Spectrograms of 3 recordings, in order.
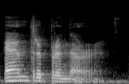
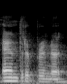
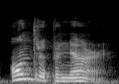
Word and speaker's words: entrepreneur: many people make mistakes here look it isn't entry preneur it is an entrepreneur it's all entrepreneur entrepreneur it's like a businessman entrepreneur entrepreneur entrepreneur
